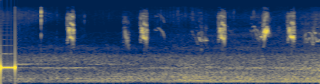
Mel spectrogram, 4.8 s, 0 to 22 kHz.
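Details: Sparrows coming to be fed at a Tenmangu shrine on 1 January 2021: short bright chirps repeated about every half second over a low steady hum, with a loud knock at the very start.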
